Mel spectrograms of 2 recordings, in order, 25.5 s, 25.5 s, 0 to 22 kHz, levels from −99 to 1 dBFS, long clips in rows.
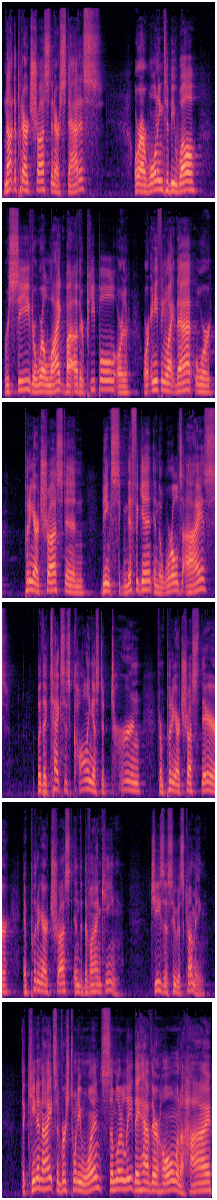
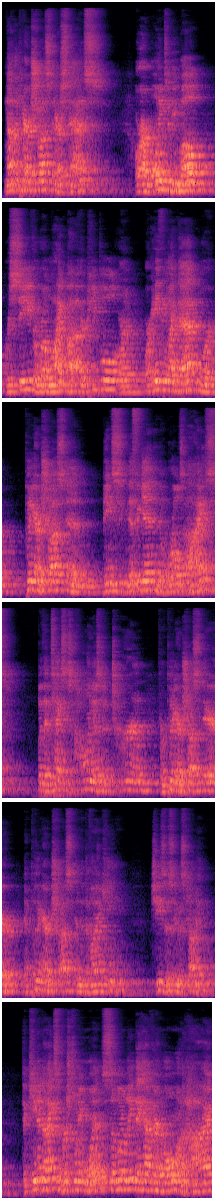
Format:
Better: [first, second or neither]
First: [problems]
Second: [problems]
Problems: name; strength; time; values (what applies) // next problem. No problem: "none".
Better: first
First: none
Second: off-mic speech; far // room echo; strong; dies away in 1.2 s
